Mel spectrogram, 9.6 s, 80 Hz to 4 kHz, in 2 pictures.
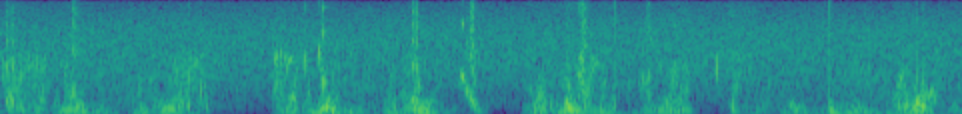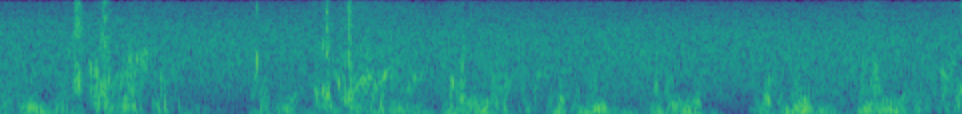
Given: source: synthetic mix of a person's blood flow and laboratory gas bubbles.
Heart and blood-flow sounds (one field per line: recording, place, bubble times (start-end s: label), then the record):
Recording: Doppler ultrasound of blood flow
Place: precordium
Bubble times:
0.00-0.25 s: bubbles
0.30-0.47 s: bubbles
0.83-1.08 s: bubbles
1.35-1.72 s: bubbles
2.02-2.15 s: bubbles
2.27-2.44 s: bubbles
2.62-3.08 s: bubbles
3.19-3.48 s: bubbles
3.56-3.78 s: bubbles
4.46-4.62 s: bubbles
5.09-5.73 s: bubbles
6.06-6.17 s: bubbles
6.35-6.94 s: bubbles
7.03-7.56 s: bubbles
9.10-9.24 s: bubbles
9.37-9.63 s: bubbles
From the record:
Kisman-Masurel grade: 232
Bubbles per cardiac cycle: several, 3 to 8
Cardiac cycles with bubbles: 50 to 99%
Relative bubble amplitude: moderate (0.250 to 0.450)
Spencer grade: 3 (all of the cardiac periods contain showers or single bubble signals, but not dominating or overriding the cardiac motion signals)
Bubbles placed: anywhere in the cardiac cycle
